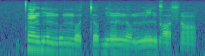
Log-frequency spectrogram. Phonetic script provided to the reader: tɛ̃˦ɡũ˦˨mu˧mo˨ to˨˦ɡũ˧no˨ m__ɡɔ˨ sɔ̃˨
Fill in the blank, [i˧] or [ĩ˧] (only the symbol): ĩ˧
